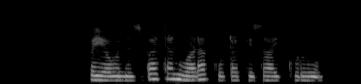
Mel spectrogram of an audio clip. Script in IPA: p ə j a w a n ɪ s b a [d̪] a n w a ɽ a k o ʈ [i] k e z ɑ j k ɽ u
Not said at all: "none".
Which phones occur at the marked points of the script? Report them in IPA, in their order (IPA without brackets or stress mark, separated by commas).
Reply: t̪, a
